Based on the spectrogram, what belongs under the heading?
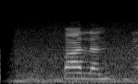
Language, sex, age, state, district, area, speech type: Hindi, female, 30-45, Madhya Pradesh, Seoni, urban, read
